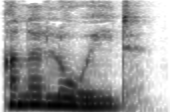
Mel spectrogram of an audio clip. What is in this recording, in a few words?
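"unalloyed", British English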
